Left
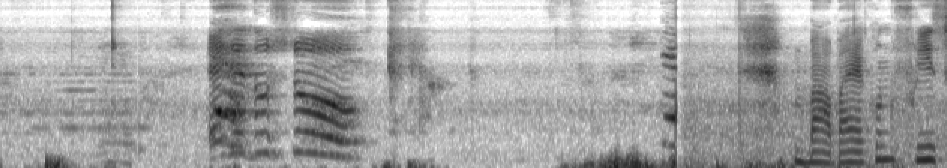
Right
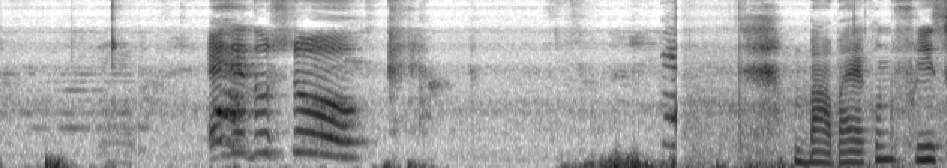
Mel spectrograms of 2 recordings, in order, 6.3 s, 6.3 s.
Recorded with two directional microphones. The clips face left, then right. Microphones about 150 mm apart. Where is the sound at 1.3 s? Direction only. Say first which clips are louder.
Right 1 dB; centre (ahead or behind).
